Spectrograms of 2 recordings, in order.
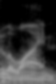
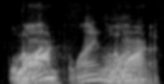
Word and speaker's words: Lewan: Yeah, I think it's Taylor Lewine. I think it's Lewan. Is it Lewan or Lewine? Lewan.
